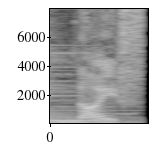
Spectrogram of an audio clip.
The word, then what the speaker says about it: knife: Ever wondered why knife has a K or debt has a B?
